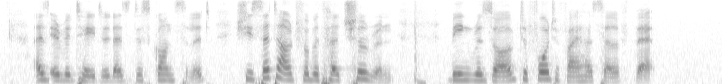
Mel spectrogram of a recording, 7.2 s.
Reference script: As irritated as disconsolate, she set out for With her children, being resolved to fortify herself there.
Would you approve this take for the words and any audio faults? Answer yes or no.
no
